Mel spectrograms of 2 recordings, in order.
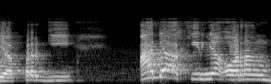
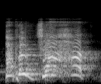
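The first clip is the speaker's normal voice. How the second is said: high, whiny accusation; bratty child; 14 semitones higher than usual. Acted. Child answers papa back rudely, high whine. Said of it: "Jangan bilang gini".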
